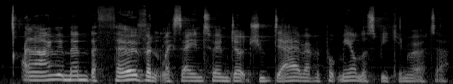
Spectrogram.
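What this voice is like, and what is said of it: Yorkshire accent. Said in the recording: “I get mocked for my accent everywhere I go. ... I cannot shake off the Yorkshire accent.”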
